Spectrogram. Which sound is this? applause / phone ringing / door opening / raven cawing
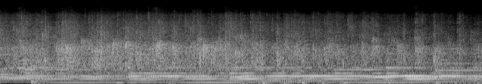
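applause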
